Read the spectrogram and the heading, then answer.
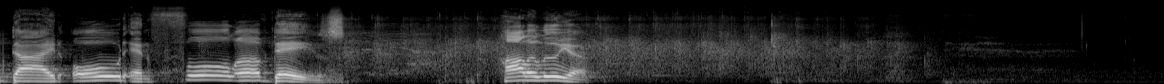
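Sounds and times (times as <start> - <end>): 
speech: 0.1 - 3.6, 5.0 - 6.0
audience clapping: 3.4 - 10.0.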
